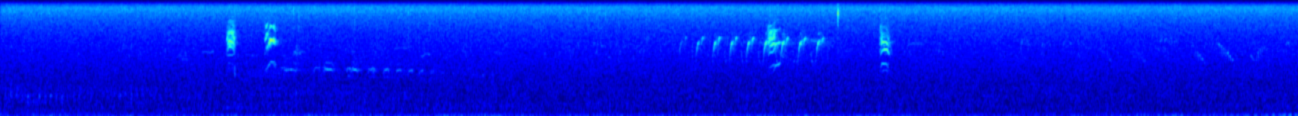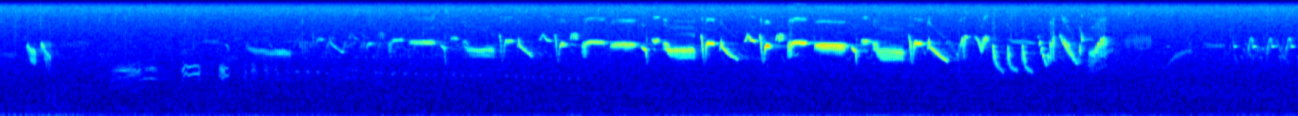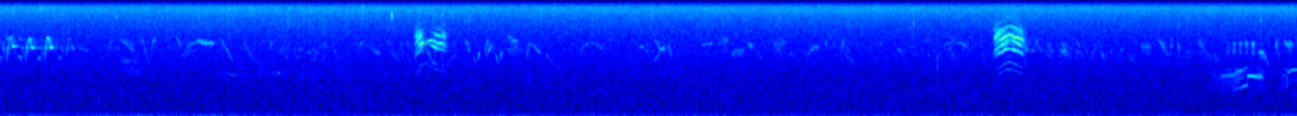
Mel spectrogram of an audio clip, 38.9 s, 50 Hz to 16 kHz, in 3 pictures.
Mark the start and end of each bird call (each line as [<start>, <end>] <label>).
[2.24, 2.34] Hawaii Amakihi (Chlorodrepanis virens)
[2.64, 2.74] Hawaii Amakihi (Chlorodrepanis virens)
[2.84, 4.34] Erckel's Francolin (Pternistis erckelii)
[6.94, 8.24] Hawaii Amakihi (Chlorodrepanis virens)
[8.74, 8.94] Hawaii Amakihi (Chlorodrepanis virens)
[13.24, 13.54] Eurasian Skylark (Alauda arvensis)
[14.04, 16.24] Erckel's Francolin (Pternistis erckelii)
[14.94, 24.14] Eurasian Skylark (Alauda arvensis)
[25.24, 26.74] Hawaii Amakihi (Chlorodrepanis virens)
[27.04, 29.74] Eurasian Skylark (Alauda arvensis)
[30.04, 30.44] Hawaii Amakihi (Chlorodrepanis virens)
[32.84, 38.94] Eurasian Skylark (Alauda arvensis)
[35.84, 36.24] Hawaii Amakihi (Chlorodrepanis virens)
[38.14, 38.94] Erckel's Francolin (Pternistis erckelii)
